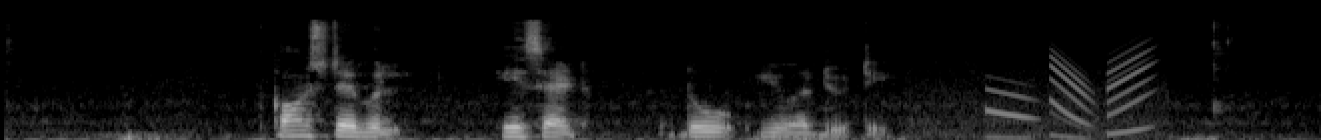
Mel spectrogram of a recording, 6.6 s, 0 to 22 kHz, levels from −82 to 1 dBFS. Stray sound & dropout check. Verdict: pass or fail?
fail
